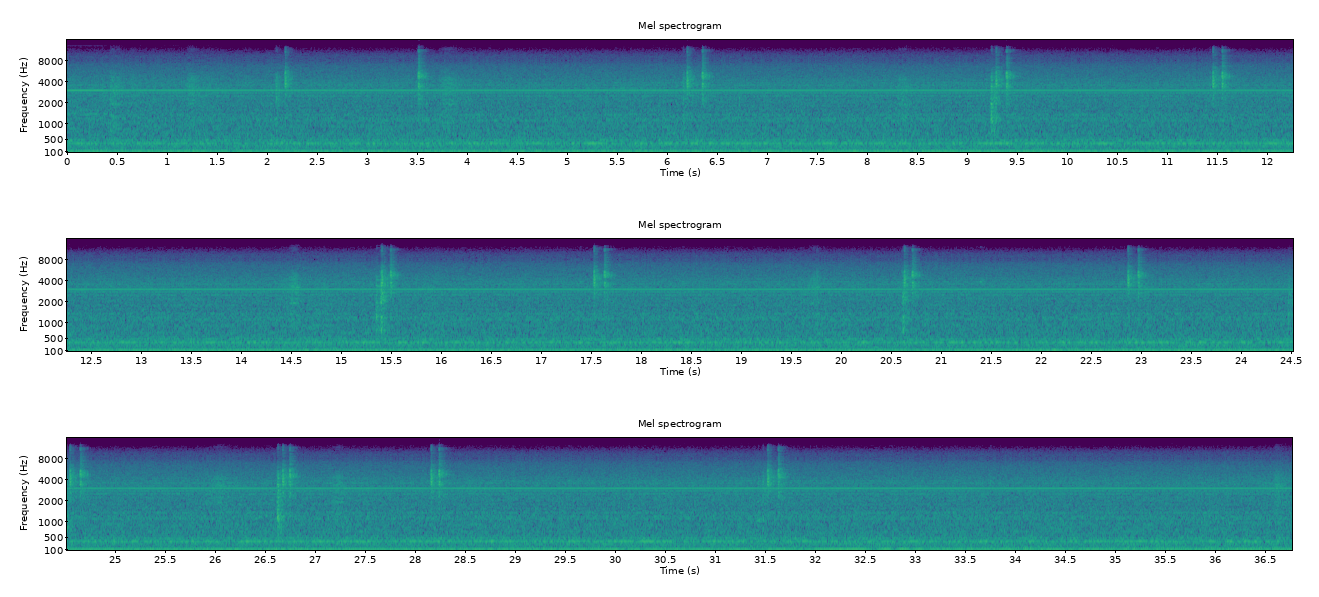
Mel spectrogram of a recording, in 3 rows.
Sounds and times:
Inside, small room: 0.0 - 36.7.

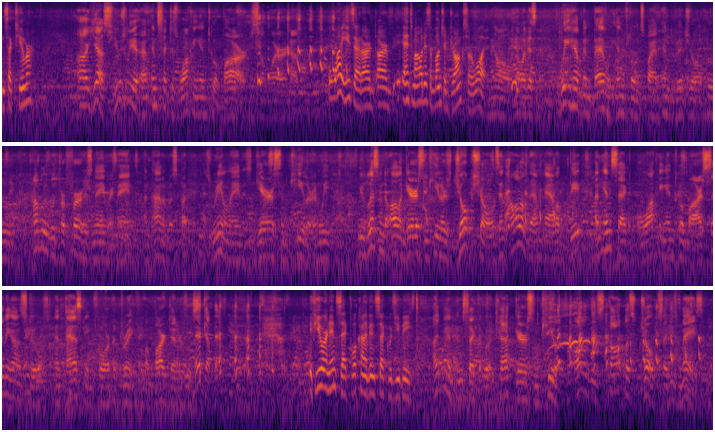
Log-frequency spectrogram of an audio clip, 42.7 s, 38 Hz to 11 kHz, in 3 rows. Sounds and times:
Speech: 1.4 - 42.5.

